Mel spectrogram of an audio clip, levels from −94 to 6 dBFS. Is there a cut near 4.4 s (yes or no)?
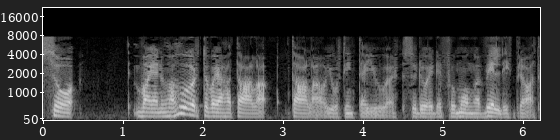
yes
